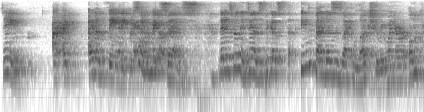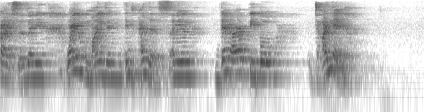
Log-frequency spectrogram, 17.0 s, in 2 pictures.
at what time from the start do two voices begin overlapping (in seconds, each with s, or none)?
2.3 s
